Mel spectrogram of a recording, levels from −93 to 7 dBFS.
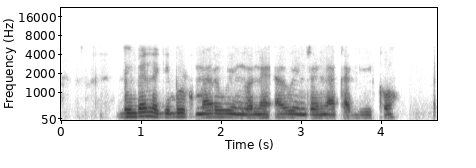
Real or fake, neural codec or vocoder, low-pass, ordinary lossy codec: fake; codec, 16 kHz, 4 kbps, FreqCodec, smaller model; 5.4 kHz; Opus, 32 kbps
